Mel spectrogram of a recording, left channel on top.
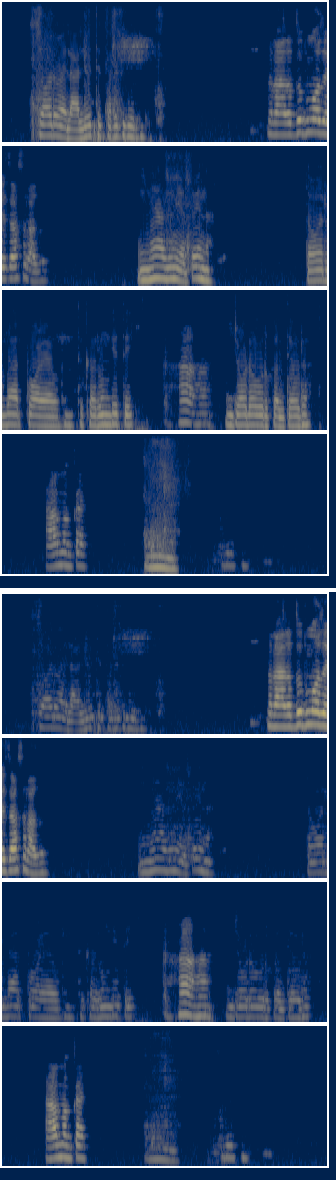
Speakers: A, on the left; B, on the right.
A: चढ वेयला आले होते परत गेले.
B: पण आता दूध मोजायचं असेल अजून?
A: नाही अजून येतय ना तवर भात पोळ्या आवरल ते करून घेते,
B: हा हा.
A: जेवढं उरकल तेवढं.
B: हा मग काय.
A: हम्म.
B: <unintelligible>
